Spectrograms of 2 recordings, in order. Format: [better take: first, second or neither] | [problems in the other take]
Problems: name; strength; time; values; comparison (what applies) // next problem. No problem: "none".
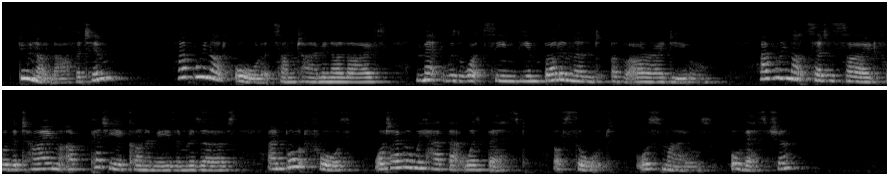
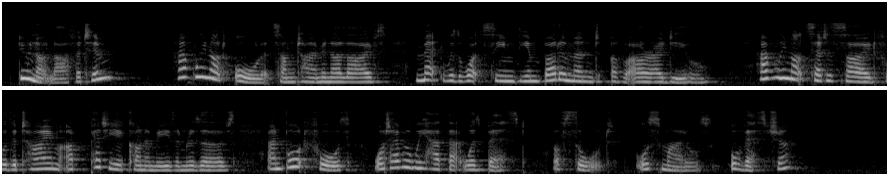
second | room echo; dies away in 0.3 s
